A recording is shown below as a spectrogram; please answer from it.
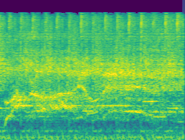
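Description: Black metal: a harsh screamed vocal comes in right at the start, over dense drumming and a stepped melody line.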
